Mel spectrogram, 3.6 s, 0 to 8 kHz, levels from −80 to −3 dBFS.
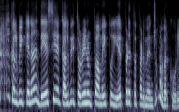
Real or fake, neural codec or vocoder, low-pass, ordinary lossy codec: fake; codec, 16 kHz, about 1 kbps, DyCAST, with the encoder's durations; none; none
